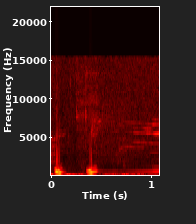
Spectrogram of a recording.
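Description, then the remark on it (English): A person imitating a dog's howl, as if howling at the moon, with short, mid-pitched yelping cries, three quick bursts separated by brief pauses, fairly loud over a low background rumble. “You should be doing the howling.”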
